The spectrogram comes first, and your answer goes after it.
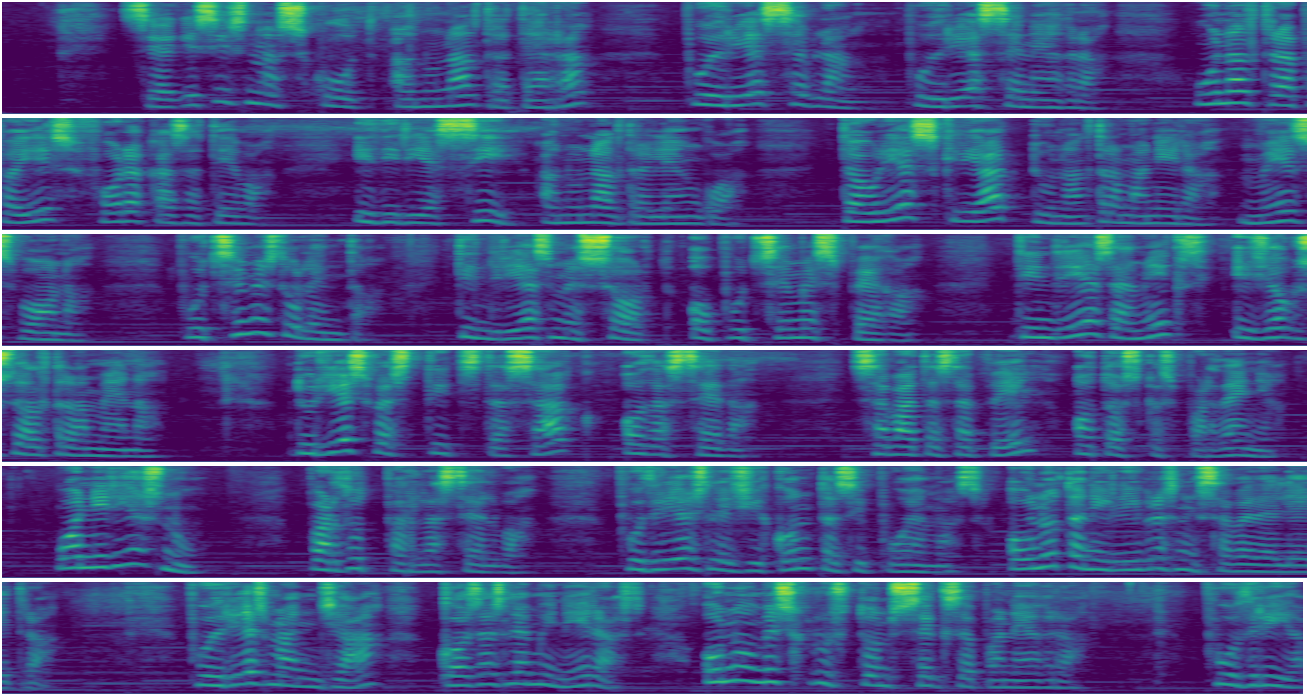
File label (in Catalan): Poema llegit amb música; Joana Raspall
